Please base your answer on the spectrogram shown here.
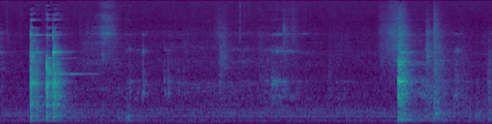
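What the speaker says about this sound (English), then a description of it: "Get these dishes in the sink." Dishes are set into a kitchen sink after cooking a sausage and pepper breakfast: a couple of sharp ceramic and metal clatters at the start, softer clinks in between, and another clatter near the end.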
